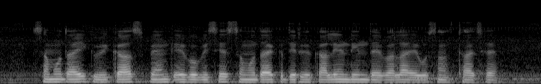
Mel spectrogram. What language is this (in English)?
Maithili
